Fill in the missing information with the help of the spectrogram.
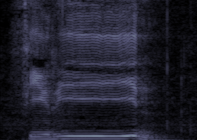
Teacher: Ri panjang ini, rinya ini tipis ya, tarkik karena kasroh.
